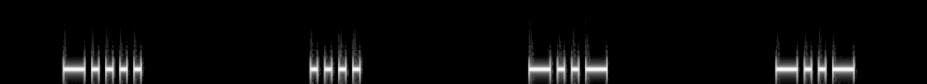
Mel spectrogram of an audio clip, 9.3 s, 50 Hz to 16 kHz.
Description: Morse code, heard as a keyed tone, about 17 wpm, spaced as for 5 wpm, 700 Hz. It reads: 6HXX
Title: USA Call Signs - 6 Characters - 8x Character Spacing - 17wpm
